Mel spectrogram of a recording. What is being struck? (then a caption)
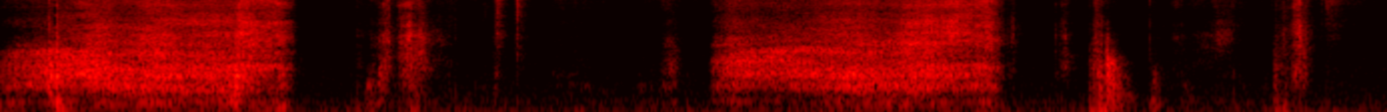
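Paper book pages. Fingertips lift, rub and flip the thin cream pages of an open paperback book resting on a fuzzy blanket. Two long, bright papery rubbing swishes are each followed by a scatter of soft, quiet rustles and light taps, with almost no low end.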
